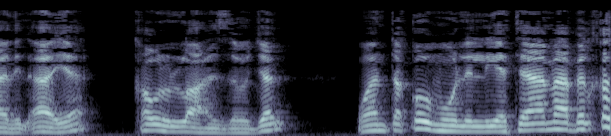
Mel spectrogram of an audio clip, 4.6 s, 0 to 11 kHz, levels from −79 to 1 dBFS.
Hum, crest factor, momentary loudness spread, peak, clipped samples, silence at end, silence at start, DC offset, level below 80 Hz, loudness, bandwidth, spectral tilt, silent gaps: none; 16 dB; 10 LU; -4 dBFS; under 0.1%; 0 s; 0 s; under 0.1%; -56 dBFS; -20 LUFS; 8.8 kHz; -6 dB/octave; none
